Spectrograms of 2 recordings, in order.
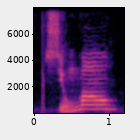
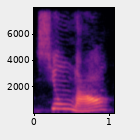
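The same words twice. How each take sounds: First: "xiong mao" drawn out on a higher pitch; correct Mandarin tones. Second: "xiong mao" with "xiong" rising and "mao" changed; mistaken Mandarin tones. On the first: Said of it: "if you want to say panda". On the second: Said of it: "you might end up saying". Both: Shown as a demonstration.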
